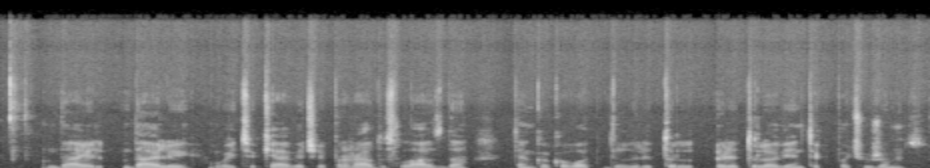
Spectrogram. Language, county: Lithuanian, Kaunas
